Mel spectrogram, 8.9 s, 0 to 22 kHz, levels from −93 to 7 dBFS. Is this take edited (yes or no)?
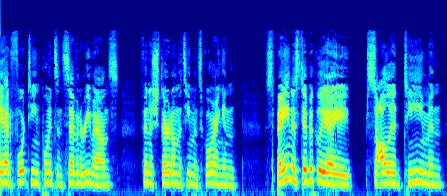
no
